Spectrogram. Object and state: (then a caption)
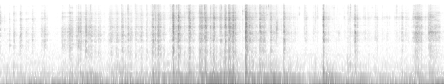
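Dry soap bar shaved with a knife. A solid, dry yellow soap bar is shaved into flakes with a metal knife, giving a quick run of crisp, crunchy scraping strokes. The sound is bright with short dry crackles, over a steady low hum.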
